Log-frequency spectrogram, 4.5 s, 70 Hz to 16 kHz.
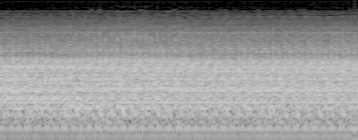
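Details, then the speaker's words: VW Golf GT TDI diesel, off the road since January 2020 after a burst radiator, first start after sitting: steady, even idle clatter with no misfire or stumble; normal idle. "you can hear out there running there just now doesn't seem to be running too bad"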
